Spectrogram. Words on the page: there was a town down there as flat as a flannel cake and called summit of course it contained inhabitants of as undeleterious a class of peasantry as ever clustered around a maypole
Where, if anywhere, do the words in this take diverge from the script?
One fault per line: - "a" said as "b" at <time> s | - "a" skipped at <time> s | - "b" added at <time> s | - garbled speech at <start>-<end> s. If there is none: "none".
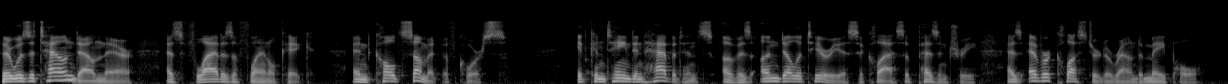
none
